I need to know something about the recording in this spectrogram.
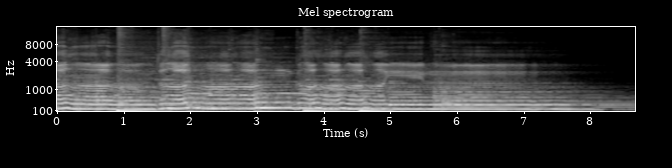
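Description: Closing bars of a Turkish Sufi ilahi in makam Uşşak and düyek rhythm: a traditional ensemble plays a slow melody over drum strokes, which stop about halfway through. The ensemble then holds a long final note that fades out at the end.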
